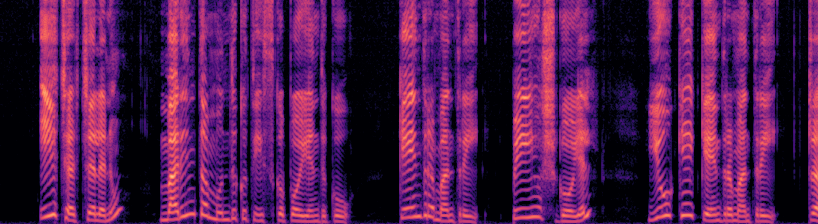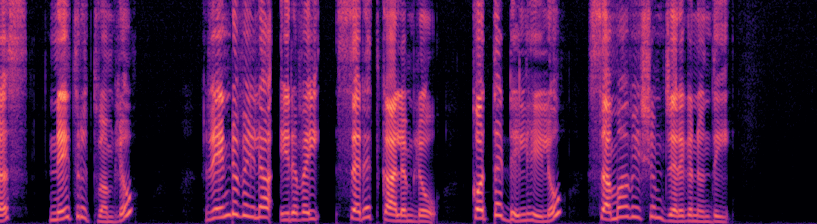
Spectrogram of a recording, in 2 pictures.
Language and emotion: Telugu, neutral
